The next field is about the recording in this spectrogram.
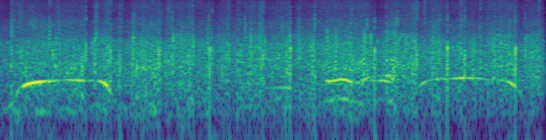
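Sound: concert audience applauding enthusiastically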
